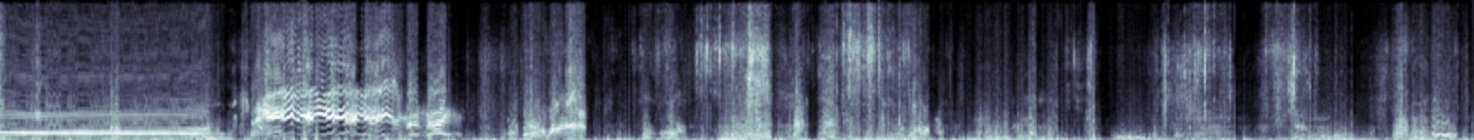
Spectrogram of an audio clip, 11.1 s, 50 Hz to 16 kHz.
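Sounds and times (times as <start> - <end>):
heavy bass rumble: 0.0 - 11.0
loud distorted noise: 0.0 - 11.0.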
